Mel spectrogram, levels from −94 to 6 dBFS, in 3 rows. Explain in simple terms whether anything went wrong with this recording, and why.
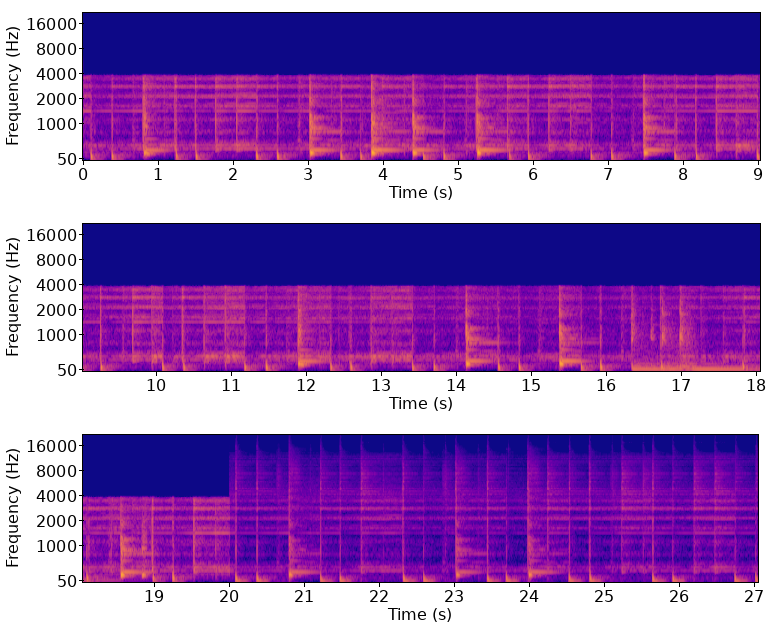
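For the first 20 seconds, the music sounds dull and boxy. Nothing above about 3.8 kHz gets through, so the bright top is missing. There is also a faint new hiss under the music. At 20.0 s the sound suddenly opens up, with no gap, and the loudness changes a little. The likely cause is an input switched to a poorer device, such as a cheaper microphone or a headset, which carries a narrower range.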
